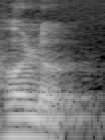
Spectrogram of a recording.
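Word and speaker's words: Jolo: dulu tahu Lho katanya kalau bahasa Spanyol dibaca hollow julu dibaca Hulk Jadi kalau ada tulisan Jakarta bacanya hakarta I hope Filipina Selatan januari2019 lalu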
